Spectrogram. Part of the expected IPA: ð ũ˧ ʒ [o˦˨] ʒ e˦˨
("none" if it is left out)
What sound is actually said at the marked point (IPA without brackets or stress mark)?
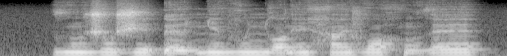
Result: o˦˨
